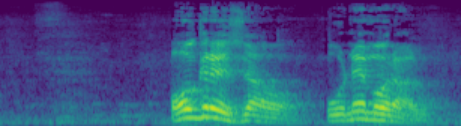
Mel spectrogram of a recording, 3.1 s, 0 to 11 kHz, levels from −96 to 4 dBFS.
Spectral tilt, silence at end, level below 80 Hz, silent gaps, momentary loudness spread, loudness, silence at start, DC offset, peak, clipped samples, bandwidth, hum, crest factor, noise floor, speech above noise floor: -6 dB/octave; 0.2 s; -56 dBFS; none; 14 LU; -16 LUFS; 1.15 s; under 0.1%; 0 dBFS; under 0.1%; 9.2 kHz; none; 18 dB; -51 dBFS; 35 dB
